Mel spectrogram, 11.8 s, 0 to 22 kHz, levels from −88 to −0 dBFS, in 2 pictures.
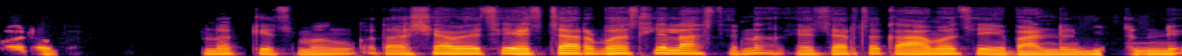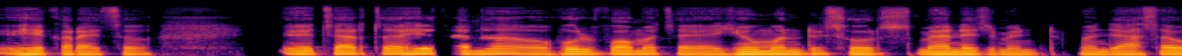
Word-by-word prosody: बरोबर. 130 -5 -4 0.7
नक्कीच 130 -2 -2
मग 130 +5 -3
अशा 135 +2 +1
वेळेस 150 0 +3
एचआर 150 +1 +4
बसलेला 155 +2 +3
असते 145 -3 -3
ना, 160 - -1 0.2
एचआरच 140 +3 -1
कामच 140 +1 +3
आहे 125 -3 +2
भांडण 120 +1 +2
बिंडण 125 0 -1 0.2
हे 120 - +3
करायचं. 115 -1 -3 0.7
एचआरच 135 +2 -1
हेच 140 0 +3
आहे 140 - +1
ना 135 -3 -1
फुल 130 -1 +3
फॉर्मच 130 -1 +1
आहे 110 -3 -1
ह्युमन 125 +1 +3
रिसोर्स 125 -1 -2
मॅनेजमेंट 115 -2 -1
म्हणजे 115 0 -2
असं 125 +2 0
130 Hz, 140 wpm, -22 LUFS, 120-140 Hz, 0.7 s, एचआर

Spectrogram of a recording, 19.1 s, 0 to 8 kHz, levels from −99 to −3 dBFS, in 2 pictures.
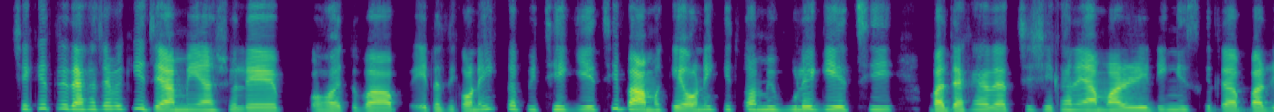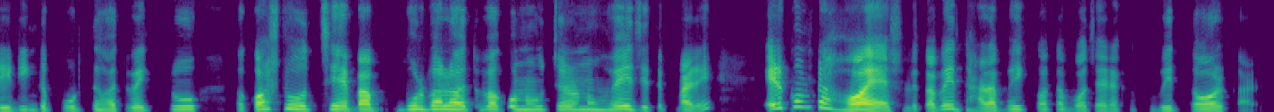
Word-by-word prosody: সেক্ষেত্রে 290 +2 -7
দেখা 235 +1 +3
যাবে 240 0 -2
কি 300 - -7
যে 215 - +5
আমি 200 0 -4
আসলে 200 0 -2 0.5
হয়তোবা 180 +1 +1 0.3
এটা 200 +1 -6
থেকে 205 -1 -14
অনেকটা 255 +5 -6
পিছিয়ে 225 +2 -5
গিয়েছি 220 +6 -6
বা 235 - +8
আমাকে 200 +2 -6
অনেক 220 +3 -5
কিছু 235 +1 -12
আমি 220 +1 -3
ভুলে 215 +2 -1
গিয়েছি 220 0 -2 0.4
বা 200 - +7
দেখা 195 +2 +1
যাচ্ছে 200 +2 -2
সেখানে 205 -1 -5
আমার 190 +1 +4
রিডিং 190 +2 -4 0.2
স্কিলটা 200 -2 -3
বা 185 - +6
রিডিংটা 200 +3 -7
পড়তে 205 0 -10
হয়তোবা 190 0 -5
একটু 225 +4 -11 0.5
আ - - -8
কষ্ট 255 +4 +3
হচ্ছে 245 +1 -3 0.2
বা 210 - +8 0.3
ভুলভাল 255 0 +2
হয়তোবা 230 -1 +1
কোনো 225 -1 -1
উচ্চারণও 225 +1 -4
হয়ে 230 +2 +2
যেতে 200 - -11
পারে। 155 - -1 0.5
এরকমটা 395 +1 +1
হয় 220 +1 +11
আসলে 170 0 -18
তবে 200 +7 -2 0.2
ধারাবাহিকতা 210 +6 -5
বজায় 175 +1 -9
রাখা 185 +2 -16
খুবই 195 +2 -9 0.2
দরকার। 165 +2 -2
210 Hz, 165 wpm, -24 LUFS, 195-230 Hz, 0.5 s, হয়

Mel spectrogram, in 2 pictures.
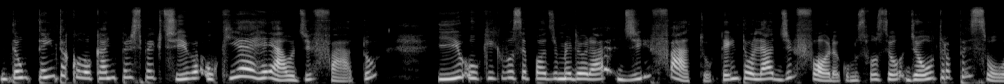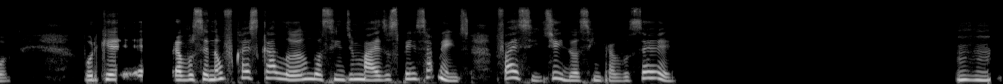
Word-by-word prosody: Então, 305 +6 +2
tenta 365 +5 0
colocar 285 -3 +1
em 300 - -1
perspectiva 290 -4 -1
o 245 -1 +2
que 315 +5 -1
é 365 -2 +8
real, 275 -10 +4
de 225 +5 -5
fato, 240 - -6 0.6
e 250 +6 +5
o 290 -3 0
que 280 +2 -5
que 280 +2 -13
você 295 0 -2
pode 265 -1 -1
melhorar, 255 -2 +4
de 235 - -1
fato. - - 0
Tenta 270 +5 +1
olhar 255 +1 +4
de 285 +9 -4
fora, 175 -9 +2
como 180 0 -7
se - - -12
fosse 230 0 -2
o 225 -2 0
de 210 +2 +1
outra 275 +8 +1
pessoa, 210 - -5 0.7
porque 205 +3 +2
é - - +5 0.5
para 205 - +5
você 225 +2 +1
não 220 +4 +3
ficar 305 - -4
escalando, 255 -5 +1
assim, 225 0 -1
demais 210 -3 +2
os 220 - -5
pensamentos. 250 - -2 0.3
Faz 295 -2 +1
sentido, 200 +3 -4
assim, 180 +1 -5
para 175 -4 -7
você? 185 - -1 2.8
Uhum. 205 -2 +1
245 Hz, 145 wpm, -22 LUFS, 210-290 Hz, 2.8 s, é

